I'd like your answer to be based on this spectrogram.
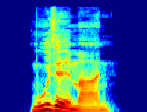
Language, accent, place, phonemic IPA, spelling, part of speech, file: German, Germany, Berlin, /muːzəlˈmaːn/, Muselman, noun, De-Muselman.ogg
- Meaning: Muslim, Mussulman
